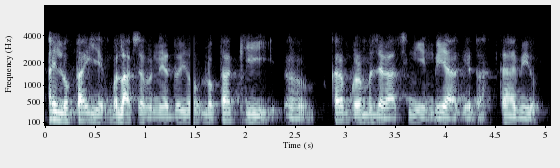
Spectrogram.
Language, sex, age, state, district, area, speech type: Manipuri, male, 30-45, Manipur, Thoubal, rural, conversation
